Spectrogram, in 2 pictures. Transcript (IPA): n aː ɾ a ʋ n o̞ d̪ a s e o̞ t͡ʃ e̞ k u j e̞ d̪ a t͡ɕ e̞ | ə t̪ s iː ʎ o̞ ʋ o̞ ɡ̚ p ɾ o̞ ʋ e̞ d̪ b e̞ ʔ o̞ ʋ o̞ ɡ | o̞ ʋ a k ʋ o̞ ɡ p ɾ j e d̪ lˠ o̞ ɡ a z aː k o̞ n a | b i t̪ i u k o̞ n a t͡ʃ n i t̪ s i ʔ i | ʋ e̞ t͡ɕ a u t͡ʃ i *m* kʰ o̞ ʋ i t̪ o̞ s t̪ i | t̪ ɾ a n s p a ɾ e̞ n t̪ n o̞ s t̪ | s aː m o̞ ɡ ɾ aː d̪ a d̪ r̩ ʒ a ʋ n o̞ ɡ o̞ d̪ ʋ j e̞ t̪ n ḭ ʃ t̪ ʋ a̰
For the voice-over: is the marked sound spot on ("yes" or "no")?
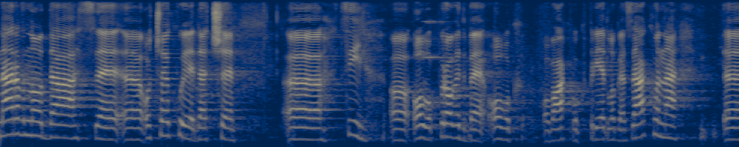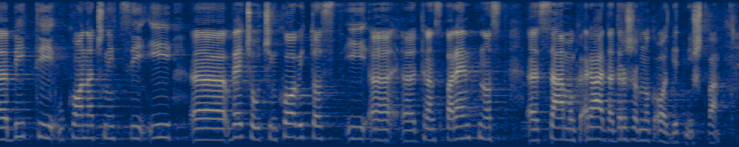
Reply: no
